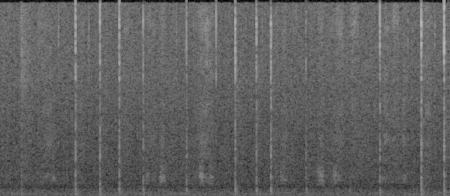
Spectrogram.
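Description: Faint, irregular ticks and light scratches of a stylus writing on a pen tablet, over near-silent room tone.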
